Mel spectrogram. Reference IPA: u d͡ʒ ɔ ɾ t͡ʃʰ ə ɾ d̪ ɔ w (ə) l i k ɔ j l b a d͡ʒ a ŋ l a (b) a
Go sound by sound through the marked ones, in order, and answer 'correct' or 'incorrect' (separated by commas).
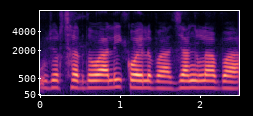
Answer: incorrect, correct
